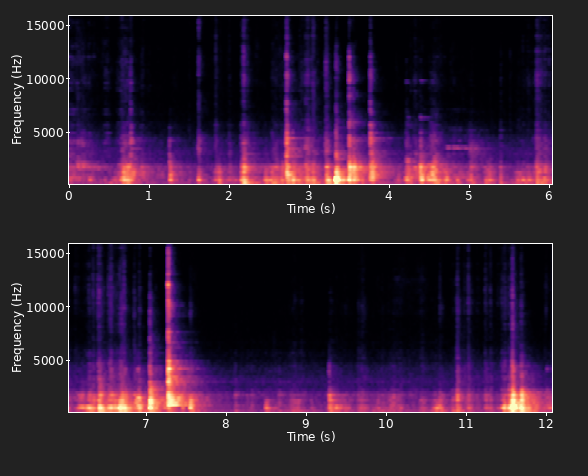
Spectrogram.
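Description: Irregular metallic clicks, taps and knocks of a hand tool working a steel rear leaf-spring shackle bolt, with the loudest knocks about three seconds in and again around seven seconds.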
